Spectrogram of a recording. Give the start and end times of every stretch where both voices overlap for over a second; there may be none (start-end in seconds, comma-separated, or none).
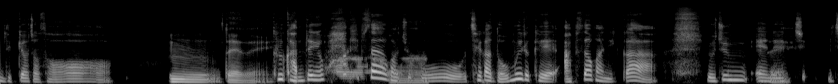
none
